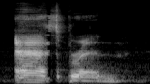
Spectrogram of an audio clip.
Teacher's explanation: it's like an open or wide A sound. Okay, that we usually say a lot in American English. Okay, a, is wide, okay, and it's sort of like smiling.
